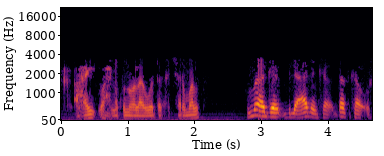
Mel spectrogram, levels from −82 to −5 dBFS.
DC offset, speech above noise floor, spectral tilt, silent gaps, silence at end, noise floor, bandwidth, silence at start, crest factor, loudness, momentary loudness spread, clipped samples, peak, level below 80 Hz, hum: under 0.1%; 26 dB; -2 dB/octave; none; 0 s; -58 dBFS; 3.7 kHz; 0.05 s; 20 dB; -32 LUFS; 13 LU; under 0.1%; -14 dBFS; -64 dBFS; none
